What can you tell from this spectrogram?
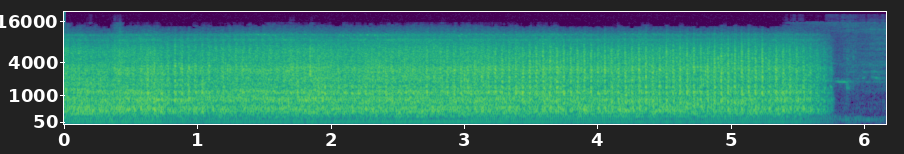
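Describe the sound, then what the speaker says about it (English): A helicopter roars steadily overhead, a loud rotor-driven rumble that holds for several seconds, then cuts away abruptly. "Bit of an early start with a helicopter coming over"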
